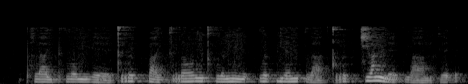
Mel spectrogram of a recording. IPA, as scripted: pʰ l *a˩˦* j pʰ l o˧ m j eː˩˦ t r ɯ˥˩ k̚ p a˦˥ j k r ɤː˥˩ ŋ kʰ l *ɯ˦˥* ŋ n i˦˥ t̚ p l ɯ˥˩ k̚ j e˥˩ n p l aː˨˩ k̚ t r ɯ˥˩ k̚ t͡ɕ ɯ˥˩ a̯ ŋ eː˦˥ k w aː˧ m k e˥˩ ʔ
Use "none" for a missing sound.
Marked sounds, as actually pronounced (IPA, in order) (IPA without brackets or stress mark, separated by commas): a˧, ɯ˥˩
